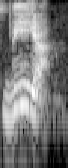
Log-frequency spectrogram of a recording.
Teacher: porque al estar tildada la vocal cerrada quiere decir de que nosotros la vamos a pronunciar con la misma intensidad articulatoria que tiene una vocal abierta por lo tanto fonéticamente va a tener la misma intensidad y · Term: hiato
